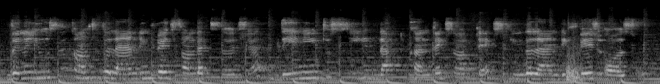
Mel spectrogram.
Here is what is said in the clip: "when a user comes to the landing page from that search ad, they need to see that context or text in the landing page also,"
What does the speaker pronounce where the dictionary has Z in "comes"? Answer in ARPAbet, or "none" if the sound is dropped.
none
